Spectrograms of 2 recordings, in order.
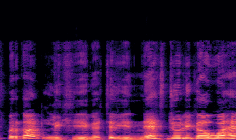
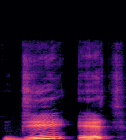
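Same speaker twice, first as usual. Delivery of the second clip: GH drawn out very slowly and lower; slow spelled answer; 4 semitones lower, much slower than usual. Shown as a demonstration. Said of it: "क्या होगा?".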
